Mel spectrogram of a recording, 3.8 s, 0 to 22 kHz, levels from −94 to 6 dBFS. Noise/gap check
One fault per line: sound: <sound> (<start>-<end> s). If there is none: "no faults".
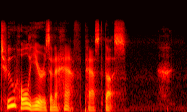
sound: sigh (3.1-3.5 s)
